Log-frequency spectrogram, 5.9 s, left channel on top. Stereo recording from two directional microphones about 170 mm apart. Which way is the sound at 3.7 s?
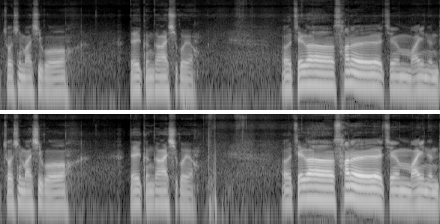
20° left (ahead or behind).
